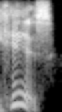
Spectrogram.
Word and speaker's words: his: We see his. The H is silent because his is not a stressed word.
